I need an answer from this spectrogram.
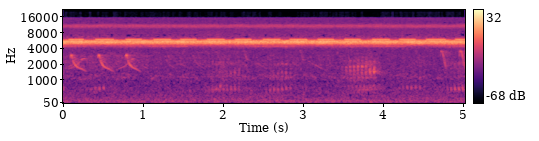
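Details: A short stretch of crickets at twilight, their high continuous trill constant. A few quick descending bird whistles open it, with faint buzzy notes later.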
